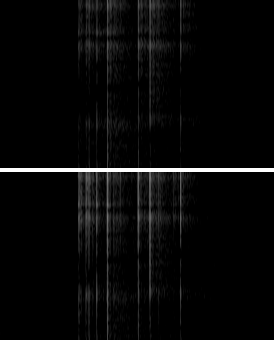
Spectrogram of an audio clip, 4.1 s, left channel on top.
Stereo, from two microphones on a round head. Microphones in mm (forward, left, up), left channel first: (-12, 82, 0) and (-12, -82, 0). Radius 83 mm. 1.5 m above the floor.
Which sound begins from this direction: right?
A crack, at 1.2 s.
